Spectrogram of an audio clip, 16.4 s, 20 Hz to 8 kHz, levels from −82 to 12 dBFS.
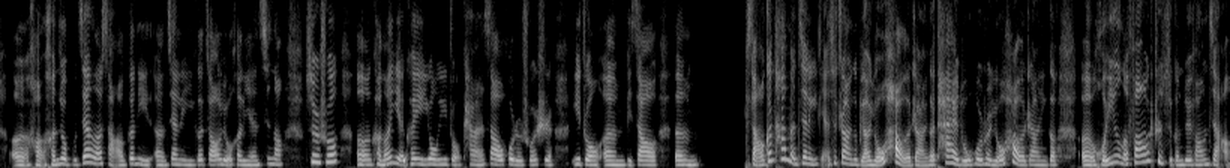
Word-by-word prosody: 呃， 190 -1 +1
很 205 0 -2
很 210 +1 -1
久 250 0 +3
不 215 -2 -10
见 305 +9 +2
了， 255 -2 +2
想 - - -5
要 205 - -1
跟 250 +5 0
你， 210 -4 -2
嗯， 200 -1 -2
建 235 +2 -3
立 210 -2 -5
一 200 - -5
个 220 +1 -2
交 220 0 +1
流 225 0 +1
和 220 -1 -4
联 200 0 -1
系 215 +4 -7
呢？ 230 -2 -3 0.3
所 340 - +1
以 - - +3
说， 335 +3 +2 0.2
嗯， 225 0 +1
可 220 0 -2
能 240 +6 +2
也 260 -7 +3
可 245 +4 +1
以 240 -2 0
用 235 -1 +2
一 230 - -3
种 - - -3
开 225 - -7
玩 210 -1 -2
笑， 230 -3 +2
或 235 +1 +3
者 195 -1 0
说 210 +2 -4
是 210 -2 -2 0.2
一 240 +1 -2
种， 205 -3 +3
嗯， 200 0 +1
比 195 - -6
较， 205 0 +2 0.2
嗯， 210 -1 0 0.6
想 - - +1
要 - - +1
跟 385 - +1
他 480 +3 0
们 265 - +1
建 280 +4 0
立 230 -2 -3
联 - - -8
系 290 - -8
这 290 - -1
样 270 - +2
一 - - -6
个 225 - -3
比 195 - -3
较 185 - +4
友 190 -1 +5
好 - - +6
的 175 - +2
这 195 - -3
样 175 -2 -1
一 - - -6
个 200 - +1
态 290 +2 +1
度， 205 0 +1
或 235 - +2
者 220 - 0
说 230 - 0
友 200 +2 +2
好 - - +3
的 200 - +1
这 195 - -7
样 200 -1 -3
一 195 - -6
个， 200 0 -1 0.3
嗯， 195 0 +3
回 200 -1 +4
应 310 +3 -3
的 235 - 0
方 320 +9 0
式 355 - -1
去 - - -7
跟 200 0 -3
对 210 0 +2
方 215 +1 -4
讲。 225 -2 -1
215 Hz, 335 characters per minute, -23 LUFS, 200-240 Hz, 0.6 s, 好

